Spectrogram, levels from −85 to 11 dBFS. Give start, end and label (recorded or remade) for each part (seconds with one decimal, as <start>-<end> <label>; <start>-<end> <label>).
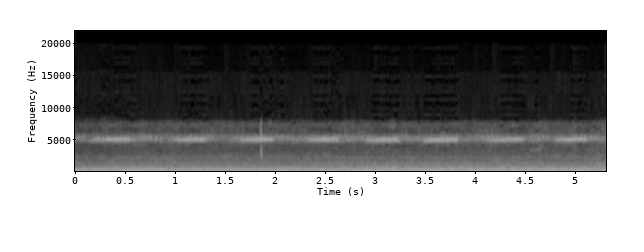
0.0-5.3 recorded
